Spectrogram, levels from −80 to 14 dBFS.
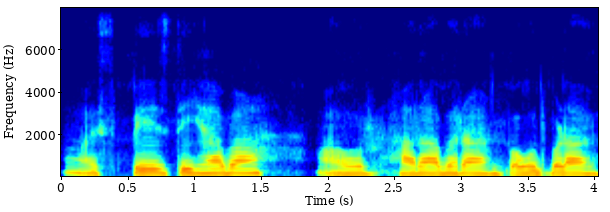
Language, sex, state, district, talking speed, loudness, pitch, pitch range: Bhojpuri, female, Uttar Pradesh, Deoria, 150 wpm, -12 LUFS, 180 Hz, 175-190 Hz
